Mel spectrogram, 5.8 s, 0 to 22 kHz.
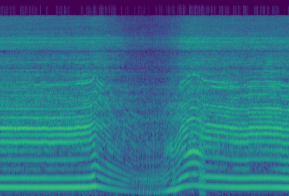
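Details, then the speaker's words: Husqvarna 562XP 60cc chainsaw, after a dealer reflash of its software for dying when hot and stumbling, bucking windfall: strong steady howl bogs as the chain bites, recovers cleanly to full revs; normal under load. "so far it's running great um I've got I'd say about I don't know two-thirds of a tank gone but listen this is real world practical use right 60cc saw bucking up some windfall"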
